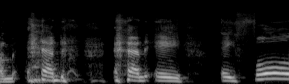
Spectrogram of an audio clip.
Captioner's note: laughter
